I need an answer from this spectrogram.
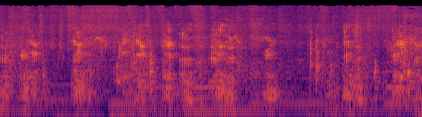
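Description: Sows and piglets in a pigsty pen, the piglets leaving their nests to suckle from their mothers: many overlapping grunts and higher squeals form a busy, continuous chorus of pig sounds.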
